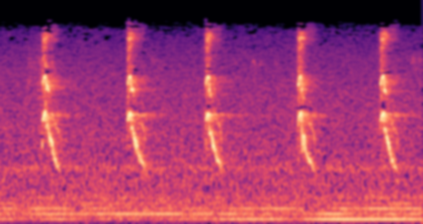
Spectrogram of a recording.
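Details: A Douglas squirrel (Tamiasciurus douglasii), on the hike to Stump Lake in Alice Lake Provincial Park, gives sharp, downward-sliding alarm chirps repeated a little under once per second.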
